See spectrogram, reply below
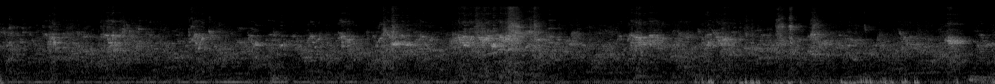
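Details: Budgerigars in shared housing, a jealous male fussing over a female; harsh squawks and scratchy chirps pour out in uneven bursts, with low thumps and rustling near the end.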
